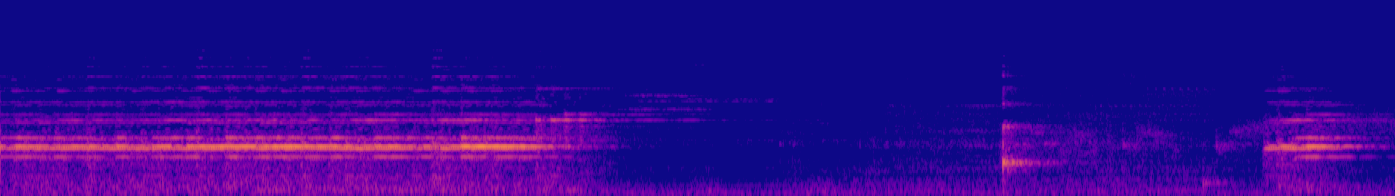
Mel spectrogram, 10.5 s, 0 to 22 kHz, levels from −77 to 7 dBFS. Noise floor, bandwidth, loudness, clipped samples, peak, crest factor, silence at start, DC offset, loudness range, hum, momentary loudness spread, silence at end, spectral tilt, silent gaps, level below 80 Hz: -61 dBFS; 7.8 kHz; -27 LUFS; under 0.1%; -14 dBFS; 16 dB; 0 s; under 0.1%; 20 LU; none; 15 LU; 0.25 s; -4.5 dB/octave; none; -60 dBFS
